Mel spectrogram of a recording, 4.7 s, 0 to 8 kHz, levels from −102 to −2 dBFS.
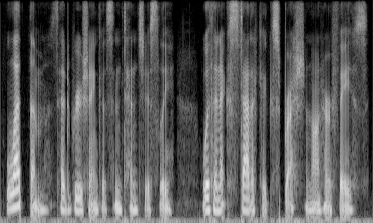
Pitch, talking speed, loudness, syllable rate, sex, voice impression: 180 Hz, 155 wpm, -23 LUFS, 5.1 syllables/s, female, feminine, adult-like, calm, slightly elegant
